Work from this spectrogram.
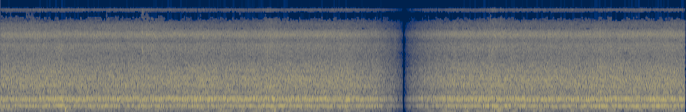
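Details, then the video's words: Swarm of honey bees departing a small six-frame hive with the queen, marked with a white dot; continuous loud, thick buzzing of many wings, steady and unbroken except for a brief dip in the middle. "Départ d'un essaim d'abeilles avec la reine"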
